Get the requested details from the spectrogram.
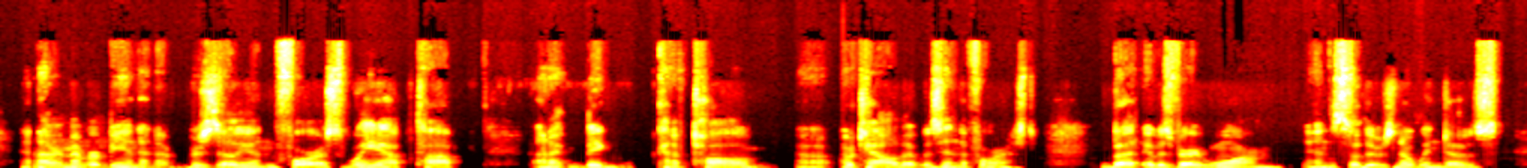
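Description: A man speaks slowly at a fairly low pitch, with very wide pitch swings and vocal fry. His tone is dark and mellow. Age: 70s. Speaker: psychologist and researcher. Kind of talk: interview.

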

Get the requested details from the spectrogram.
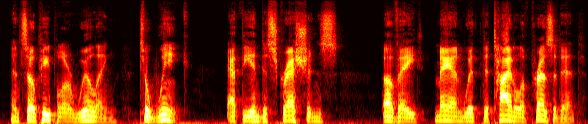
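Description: A man's medium-pitched voice in an American accent, bright and sharp in tone, at a fairly slow pace with fairly even intonation, on a very clean recording with a silent background. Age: 60s. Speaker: pastor and radio host. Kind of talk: radio monologue. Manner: formal.

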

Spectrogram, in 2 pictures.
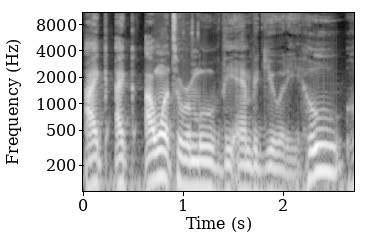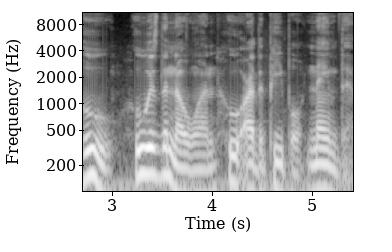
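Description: At a moderate pace and with hardly any pauses, a man in an unremarkable speaking voice talks at a fairly low pitch with lively intonation and big swings in loudness, in a very clean recording with a silent background. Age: 30s. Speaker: drummer and music educator. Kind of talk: live interview conversation. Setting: live studio audience.

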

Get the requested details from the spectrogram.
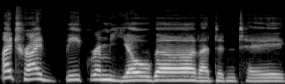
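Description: A woman with an American accent has a normal speaking voice, a fairly low pitch, a fairly slow pace and ordinary pitch variation, with a dry, close sound and no echo. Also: very clean recording, silent background. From New York. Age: 40s. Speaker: quilter. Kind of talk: interview.

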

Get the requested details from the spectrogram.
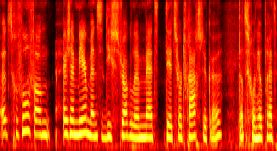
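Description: A woman's ordinary speaking voice, medium in pitch, at a moderate pace with fairly even intonation, very even loudness, and a dry, close sound with no echo. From Netherlands. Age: young. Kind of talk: interview.

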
